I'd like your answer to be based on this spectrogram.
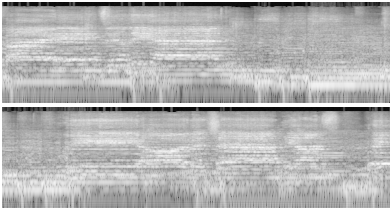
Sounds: music
choir

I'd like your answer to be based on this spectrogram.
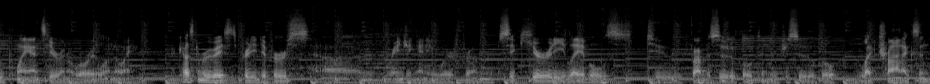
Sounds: speech
music

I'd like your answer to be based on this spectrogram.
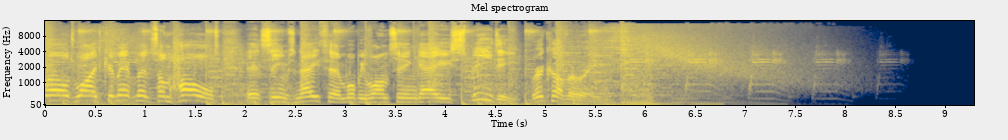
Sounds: music
speech

